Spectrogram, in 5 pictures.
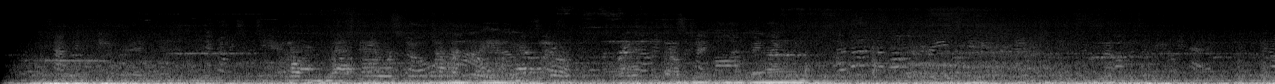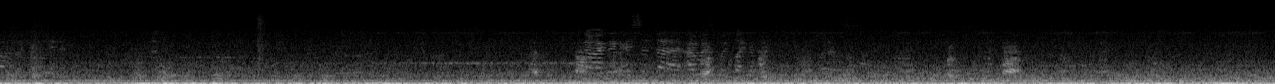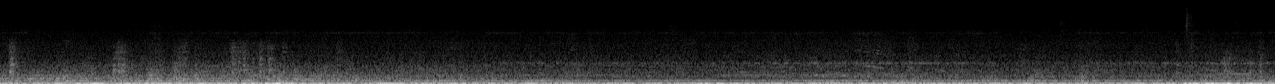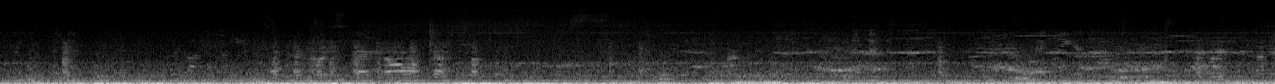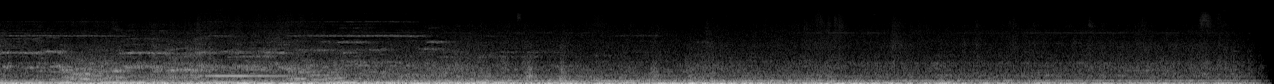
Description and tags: Interior MTA subway train ambience during ride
